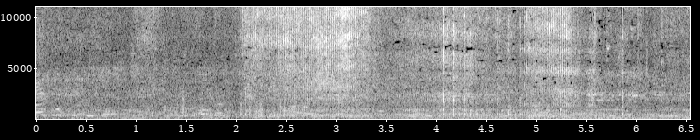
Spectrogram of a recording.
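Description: People's voices talking in the background over a steady low rumble, with brief hissy rushes a couple of times.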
